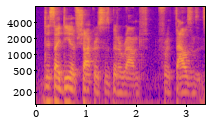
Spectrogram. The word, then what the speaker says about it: chakra: And by the way, chakra is a complete mispronunciation of chakra. So, really, it's not chalk, it's not chakra, it's chuck. Like you're gonna chuck something, like throwing something, you're gonna chuck it. So, it's chakra.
